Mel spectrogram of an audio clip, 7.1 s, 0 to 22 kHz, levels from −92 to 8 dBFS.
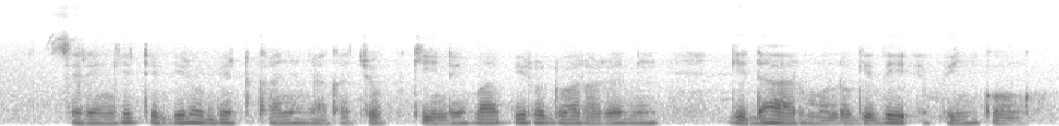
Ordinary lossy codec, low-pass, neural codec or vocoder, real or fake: none; none; none; real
